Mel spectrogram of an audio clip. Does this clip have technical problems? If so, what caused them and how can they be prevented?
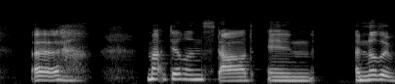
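No, there are no technical problems to report here.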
